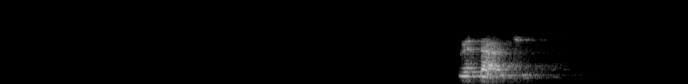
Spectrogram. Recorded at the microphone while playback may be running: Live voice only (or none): verdade,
